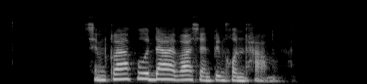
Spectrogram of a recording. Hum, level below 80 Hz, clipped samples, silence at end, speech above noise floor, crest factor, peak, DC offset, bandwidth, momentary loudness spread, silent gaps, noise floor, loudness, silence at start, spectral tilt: none; -76 dBFS; under 0.1%; 0.85 s; over 68 dB; 18 dB; -6 dBFS; under 0.1%; 7.6 kHz; 12 LU; none; under -90 dBFS; -22 LUFS; 0.9 s; -6 dB/octave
